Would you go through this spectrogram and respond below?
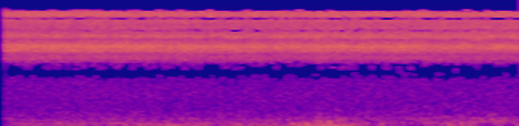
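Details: Western diamondback rattlesnake in Oklahoma, filmed up close, rattling: a continuous dry, high hissing buzz that holds steady without a break for the whole stretch, with no other clear sounds.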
